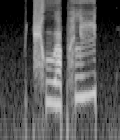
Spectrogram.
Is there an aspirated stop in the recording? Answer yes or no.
yes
